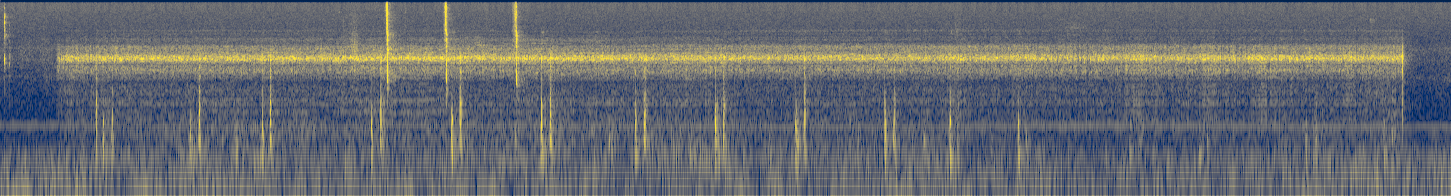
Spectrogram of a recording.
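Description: Regular sharp heart clicks over steady hum and hiss, with an early diastolic pericardial knock of constrictive pericarditis.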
